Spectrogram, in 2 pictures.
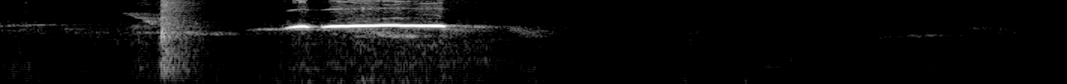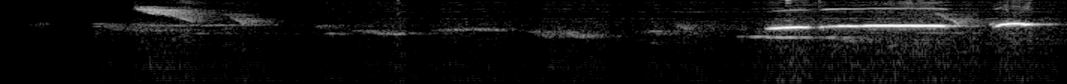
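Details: Oriental magpie-robin from Sumatra singing to confront a rival: a sharp click and a bright whistle, a long silence with faint downslurred notes, then a loud final whistled phrase.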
